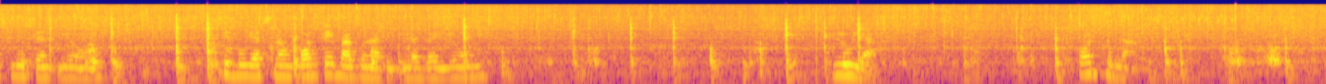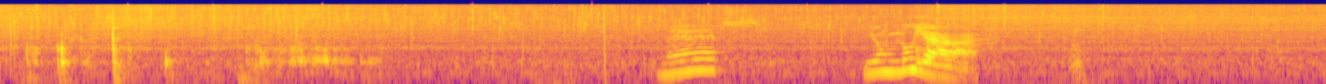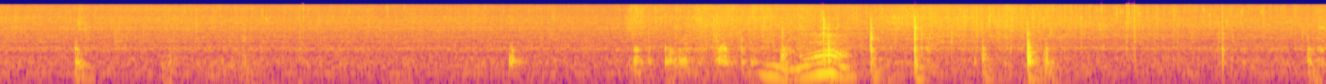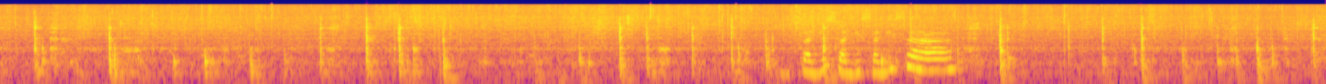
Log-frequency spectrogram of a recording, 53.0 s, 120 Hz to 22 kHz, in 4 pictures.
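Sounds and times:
wooden spoon stirring in a pot: 0:00.0 - 0:17.3, 0:32.7 - 0:37.5, 0:38.6 - 0:53.0
garlic and onion sizzling in oil: 0:00.0 - 0:53.0.

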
